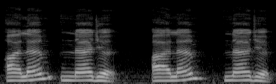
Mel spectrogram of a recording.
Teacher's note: अलम नज, अलम नज, इजहार शफवी और उर्फ कलकला, इको साउंड के साथ जीम को पढ़ेंगे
